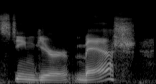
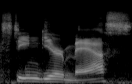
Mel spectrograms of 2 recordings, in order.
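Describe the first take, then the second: First: The last word ends with an sh sound. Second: The last word ends with an s sound. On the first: It is the character's quirky pronunciation. "he always pronounces S's like S H's" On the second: It means a massive bulk. "it's really supposed to be like Steam Gear Mass"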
